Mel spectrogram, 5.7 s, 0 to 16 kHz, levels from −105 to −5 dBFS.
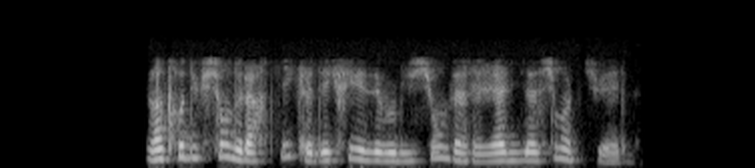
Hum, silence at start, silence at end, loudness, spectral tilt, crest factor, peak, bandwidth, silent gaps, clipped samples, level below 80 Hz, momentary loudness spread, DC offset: none; 1.1 s; 1.05 s; -38 LUFS; -3.5 dB/octave; 24 dB; -16 dBFS; 4.5 kHz; none; under 0.1%; -84 dBFS; 11 LU; under 0.1%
